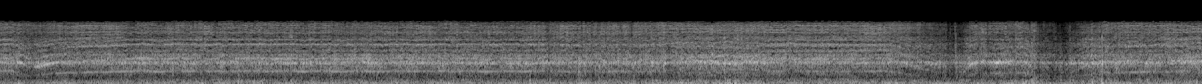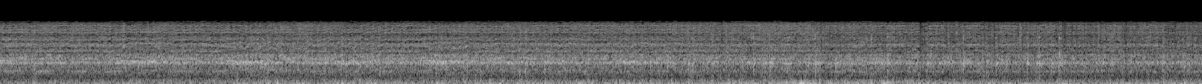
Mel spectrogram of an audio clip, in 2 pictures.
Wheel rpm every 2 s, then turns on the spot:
150, 160, 160, 160, 90, 130, 160, 160, 160, 160, 160, 160.
none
